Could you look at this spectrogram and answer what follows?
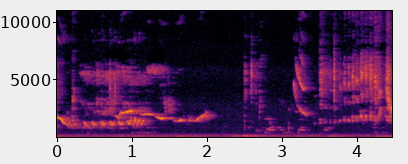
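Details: White-rumped shama from Borneo (Kalimantan), singing natural song without tutoring: varied whistled phrases sliding between low and high notes, a brief pause mid-way, then rapid high buzzy notes; low background hum throughout.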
